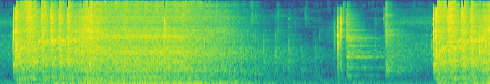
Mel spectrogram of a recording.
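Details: Capacity truck after intermittent no-start fixed by removing foreign pieces under terminals causing voltage drop: engine catches quickly, settles into deep, even idle, restarts cleanly; normal start.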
